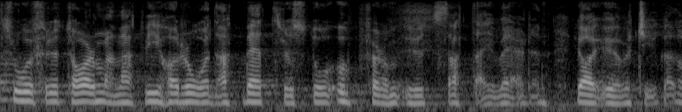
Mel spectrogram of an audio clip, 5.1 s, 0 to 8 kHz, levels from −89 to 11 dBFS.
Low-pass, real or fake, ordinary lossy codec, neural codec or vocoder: none; real; none; none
